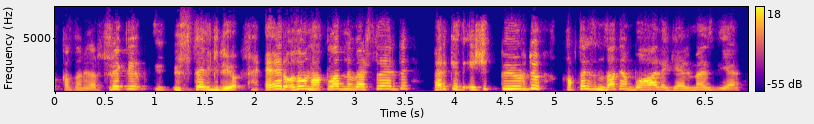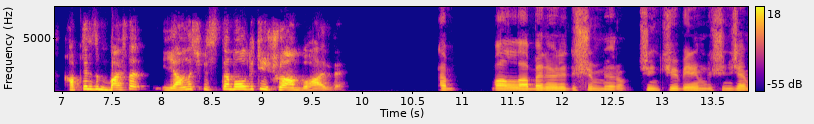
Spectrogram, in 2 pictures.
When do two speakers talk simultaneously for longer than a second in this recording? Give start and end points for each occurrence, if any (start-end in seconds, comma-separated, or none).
none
